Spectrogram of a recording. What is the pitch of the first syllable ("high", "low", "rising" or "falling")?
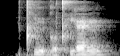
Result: falling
